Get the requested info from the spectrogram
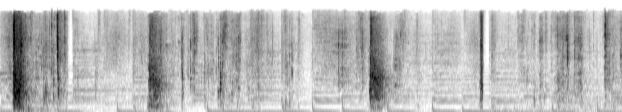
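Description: Hatchet chopping and splitting dry firewood: three loud, sharp cracks of wood splitting, near the start, about a second and a half in and about three and a half seconds in, with lighter knocks of the blade between them.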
